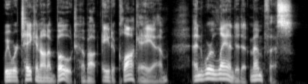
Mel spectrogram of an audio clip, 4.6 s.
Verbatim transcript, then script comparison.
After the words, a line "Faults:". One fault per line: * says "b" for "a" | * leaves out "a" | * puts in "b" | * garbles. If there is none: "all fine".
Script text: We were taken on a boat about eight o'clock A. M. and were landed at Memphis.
We were taken on a boat about eight o'clock A. M. and were landed at Memphis.
Faults:
all fine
